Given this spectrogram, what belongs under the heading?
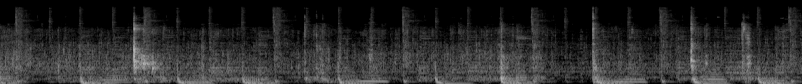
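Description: A pan of ginataang langka with crab being stirred as it fries, with a continuous sizzle broken by repeated scraping and knocking of the utensil against the pan in an uneven rhythm, close up and without speech.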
